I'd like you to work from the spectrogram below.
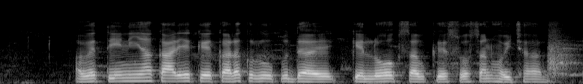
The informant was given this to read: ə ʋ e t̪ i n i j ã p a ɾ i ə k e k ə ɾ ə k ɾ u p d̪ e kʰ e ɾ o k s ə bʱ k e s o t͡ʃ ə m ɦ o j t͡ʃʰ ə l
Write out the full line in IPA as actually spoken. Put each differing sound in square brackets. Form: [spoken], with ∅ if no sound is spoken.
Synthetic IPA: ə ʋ e t̪ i n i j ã [k] a ɾ [j] ə k e k ə ɾ ə k ɾ u p d̪ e [k] e [l] o k s ə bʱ k e s o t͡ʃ ə [n] ɦ o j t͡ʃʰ ə l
